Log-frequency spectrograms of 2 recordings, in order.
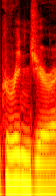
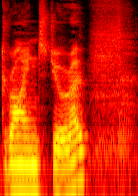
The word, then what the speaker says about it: Grinduro: Originally the the concept was that it was part gravel grinder, part mountain bike enduro. So perhaps the official term would be grind duro.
